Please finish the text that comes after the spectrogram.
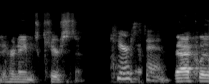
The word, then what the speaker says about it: Kirsten: So it is pronounced Kiersten because my wife Kiersten sent me a American Girl doll video, and they I said did?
